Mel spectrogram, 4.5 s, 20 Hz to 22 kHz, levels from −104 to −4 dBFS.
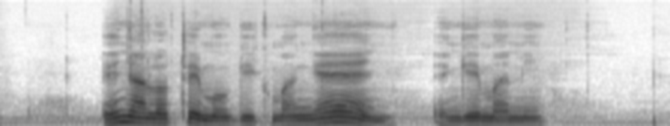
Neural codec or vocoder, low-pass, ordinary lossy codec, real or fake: none; none; none; real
